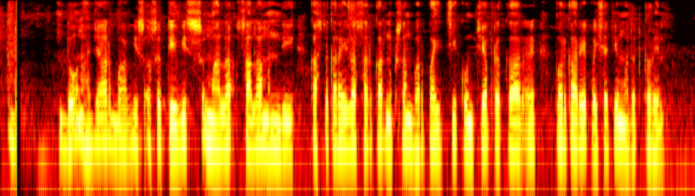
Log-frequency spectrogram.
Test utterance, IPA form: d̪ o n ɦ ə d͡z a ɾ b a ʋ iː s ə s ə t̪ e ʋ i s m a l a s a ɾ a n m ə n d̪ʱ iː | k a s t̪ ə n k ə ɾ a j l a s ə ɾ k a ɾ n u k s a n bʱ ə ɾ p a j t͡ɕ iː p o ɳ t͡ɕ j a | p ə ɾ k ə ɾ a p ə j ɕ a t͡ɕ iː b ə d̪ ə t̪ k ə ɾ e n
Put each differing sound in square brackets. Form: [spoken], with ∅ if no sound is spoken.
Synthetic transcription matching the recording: d̪ o n ɦ ə d͡z a ɾ b a ʋ iː s ə s ə t̪ e ʋ [iː] s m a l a s a [l] a [∅] m ə n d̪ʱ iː | k a s t̪ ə [∅] k ə ɾ a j l a s ə ɾ k a ɾ n u k s a n bʱ ə ɾ p a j t͡ɕ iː [k] o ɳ t͡ɕ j a | p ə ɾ k [a] ɾ [e] p ə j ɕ a t͡ɕ iː [m] ə d̪ ə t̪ k ə ɾ e n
